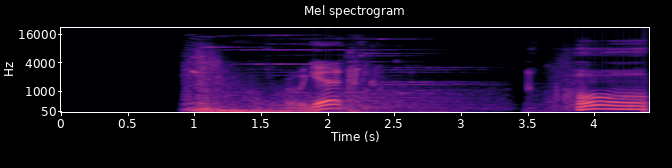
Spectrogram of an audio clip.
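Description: A magical sparkling whoosh swells and fades.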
